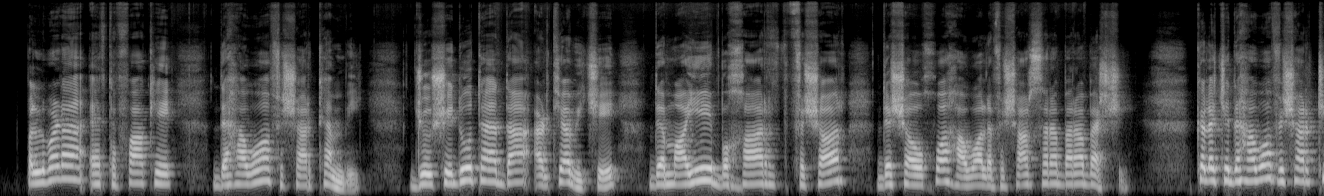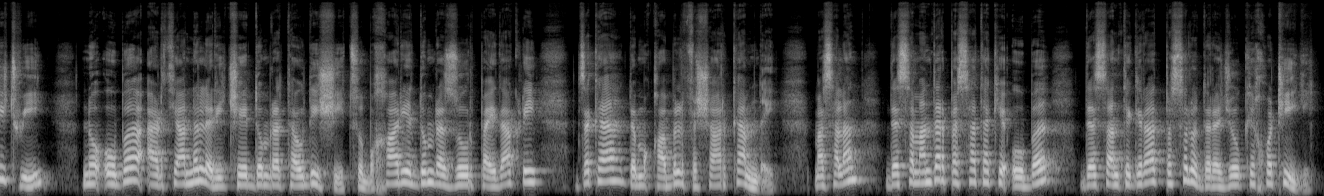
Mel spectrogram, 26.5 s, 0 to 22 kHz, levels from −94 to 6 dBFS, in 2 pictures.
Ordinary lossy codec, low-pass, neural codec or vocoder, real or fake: none; none; none; real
